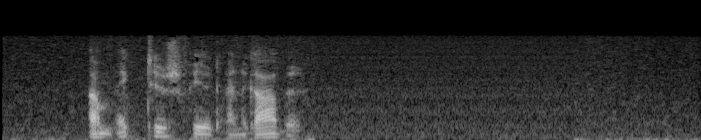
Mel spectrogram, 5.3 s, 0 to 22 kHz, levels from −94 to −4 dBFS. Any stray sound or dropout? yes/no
no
